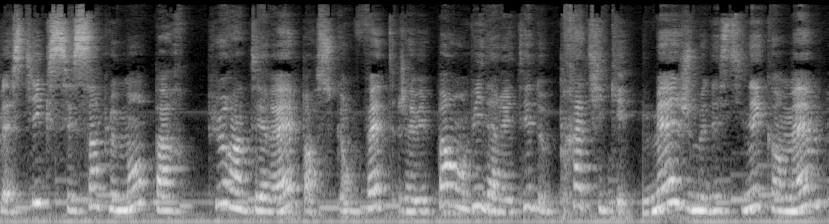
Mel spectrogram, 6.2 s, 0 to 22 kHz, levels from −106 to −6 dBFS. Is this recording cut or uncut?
uncut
